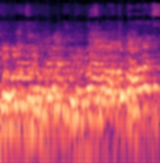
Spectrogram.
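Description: Several voices talking over one another at once: loud group chatter.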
